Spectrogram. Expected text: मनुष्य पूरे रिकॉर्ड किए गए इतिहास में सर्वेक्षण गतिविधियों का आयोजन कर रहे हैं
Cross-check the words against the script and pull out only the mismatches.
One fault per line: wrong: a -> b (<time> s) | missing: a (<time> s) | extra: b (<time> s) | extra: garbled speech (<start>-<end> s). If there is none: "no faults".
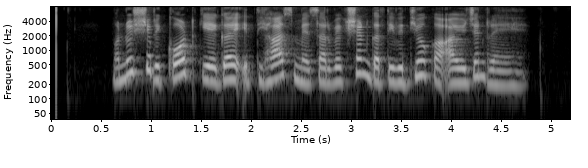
missing: पूरे (1.0 s)
missing: कर (4.3 s)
